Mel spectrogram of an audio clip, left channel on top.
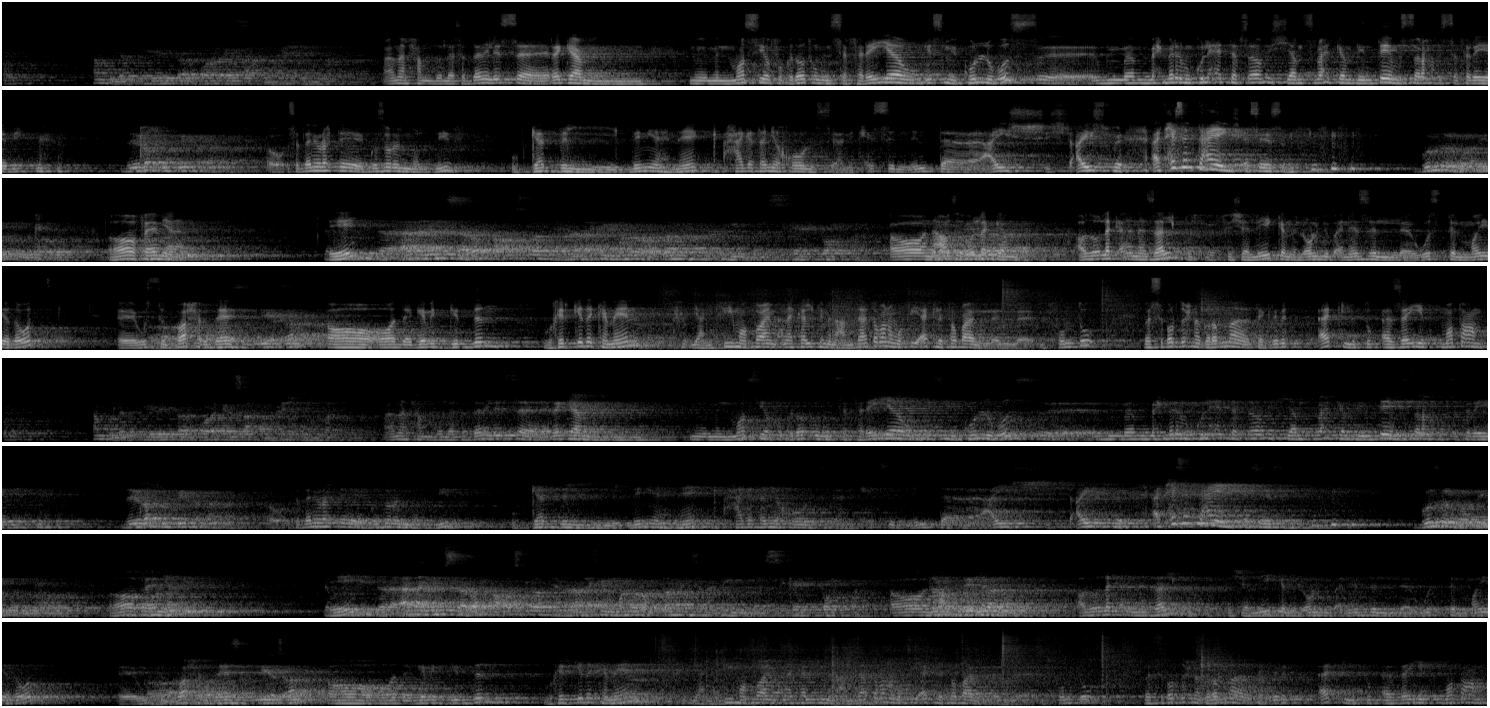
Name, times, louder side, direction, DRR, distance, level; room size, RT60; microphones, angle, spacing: voice 1, 0.9-3.3 16.0-17.1 29.0-30.3 31.1-31.6 32.9-38.3 39.0-39.7 46.0-47.6 50.4-51.1, equal, 45° right, -5 dB, 1.2 m, -37 dB
voice 2, 3.8-6.4 6.9-15.4 16.2-16.3 17.5-19.5 20.0-28.4 30.8-31.5 33.0-33.3 38.6-39.9 40.5-44.9 45.7-46.9 47.8-49.6 50.0-51.0 51.3-55.5 55.8-57.5 57.7-59.4, left 5 dB, 80° left, 10 dB, 0.3 m, -34 dB
sound 1, 50.7-57.0, right 1 dB, 15° right, 0.5 m, -51 dB
7.1 x 4.1 x 5.1 m, 2.9 s
head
